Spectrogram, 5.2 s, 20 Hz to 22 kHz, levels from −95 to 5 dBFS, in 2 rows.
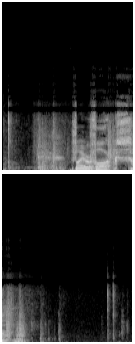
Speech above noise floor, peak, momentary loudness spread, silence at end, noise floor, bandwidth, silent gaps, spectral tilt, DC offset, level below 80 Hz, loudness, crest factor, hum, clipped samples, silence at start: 55 dB; -6 dBFS; 22 LU; 1.45 s; -74 dBFS; 10 kHz; none; -3.5 dB/octave; under 0.1%; -52 dBFS; -20 LUFS; 18 dB; none; under 0.1%; 0.1 s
